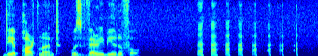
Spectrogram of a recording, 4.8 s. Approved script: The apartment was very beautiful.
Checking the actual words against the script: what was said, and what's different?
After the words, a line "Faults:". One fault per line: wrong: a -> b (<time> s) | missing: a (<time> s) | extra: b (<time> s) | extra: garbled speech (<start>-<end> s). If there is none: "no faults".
The apartment was very beautiful.
Faults:
no faults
